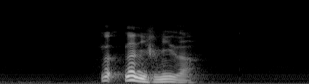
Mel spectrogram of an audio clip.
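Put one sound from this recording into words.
A middle-aged man asks a question in disbelief, close by.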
